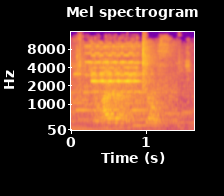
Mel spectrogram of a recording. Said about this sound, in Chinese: 这天凌晨五点，幺幺零指挥中心的电话突然响起。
